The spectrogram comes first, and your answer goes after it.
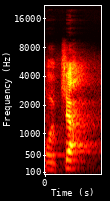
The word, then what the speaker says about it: お茶: The final course, Daifuku Manju and Ocha. Oh, How's my pronunciation? お茶。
